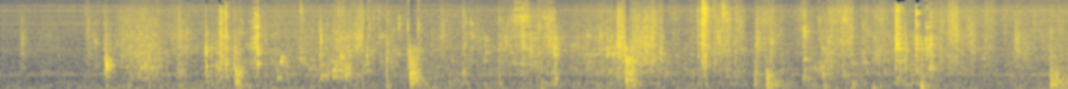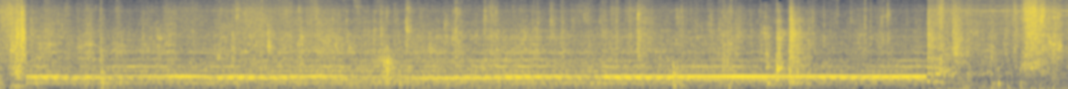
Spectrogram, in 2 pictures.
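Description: Scattered knocks and clatter from work at a brick bread oven. About halfway through, a steady machine hum with a few fixed tones sets in and holds.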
